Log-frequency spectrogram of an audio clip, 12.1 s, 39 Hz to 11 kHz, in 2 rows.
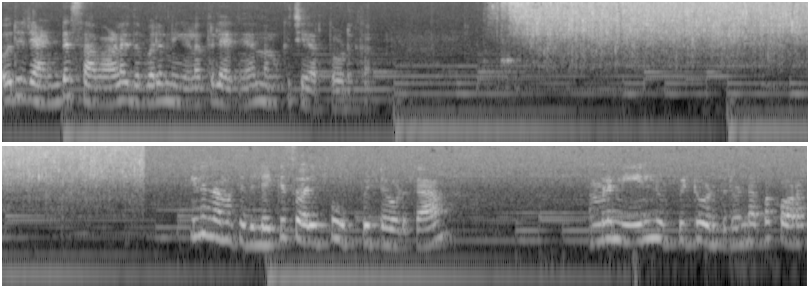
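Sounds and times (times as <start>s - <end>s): onions sizzling in hot oil: 3.6s - 12.0s.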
